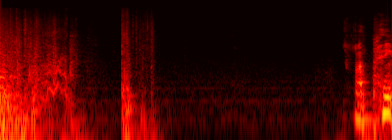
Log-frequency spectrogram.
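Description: A cardboard box rustles as it is searched.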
